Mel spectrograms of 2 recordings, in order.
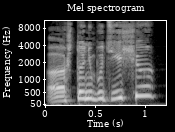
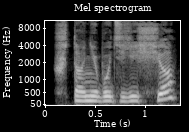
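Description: First: Said in the usual way. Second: Slow, mildly sarcastic question. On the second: A narrator's reading. Cashier to Holly with her pile of sweets, sarcastic. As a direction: draw it out with mock helpfulness. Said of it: "саркастично спросил кассир".

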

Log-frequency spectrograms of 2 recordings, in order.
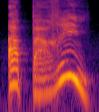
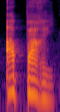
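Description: First: Higher startled cry; astonished exclamation. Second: Said in the usual way. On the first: A narrator's reading. Sir Hassel cries out at news of the body, astonished. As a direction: exclaim it in sudden disbelief. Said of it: "s'écria Sir Hassel en se redressant".

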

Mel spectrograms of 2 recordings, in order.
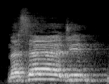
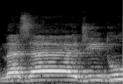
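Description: First: مساجد said slowly as "masaajid", closing on d; pausal ending. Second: مساجد stretched out as "masaajiidu"; damma without tanween. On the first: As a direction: stop مساجد on a vowelless d. (مساجد بسكون الدال مع التمهل) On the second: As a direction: draw out مساجد, ending on open -du. (مساجد بضمة ممدودة بدون تنوين) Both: Shown as a demonstration. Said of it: "بدون تنوين".

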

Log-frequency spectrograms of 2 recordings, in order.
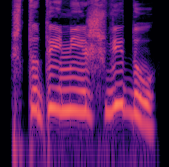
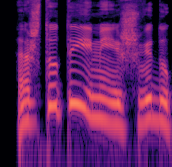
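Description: First: Higher, mildly offended question; sulky. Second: Lightly voiced Kirill. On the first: Girl questions his jibe, mildly sulky and higher. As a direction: ask it with a slight huff. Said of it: "насупилась девушка". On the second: Man throws the girl's question back, evenly. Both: A narrator's reading.

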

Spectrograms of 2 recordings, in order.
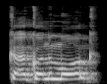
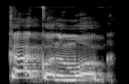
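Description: First: High moan, stress on «он»: «Как ОН мог?»; moaning woman. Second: Slow, high moan, stress on «Как»: «КАК он мог?». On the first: Olivia moans to Mark about Tim, «он» stressed. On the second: Olivia repeats it to Mark, slowly, «Как» stressed. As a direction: drag it out, leaning on «Как». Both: A narrator's reading. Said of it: "стонала она".

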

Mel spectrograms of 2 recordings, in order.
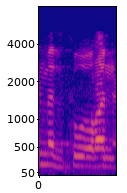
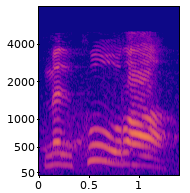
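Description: First: مذكورا ending in an -an nunation sound; wrong nunation. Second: مذكورا ending in a long a, no n, slowly; مذكورا held as meðkura at the pause; pausal long a. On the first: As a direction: say مذكورا as maðkuran, with the final n. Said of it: "لا نقول مذكورا عندما نقف". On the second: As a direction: stop on مذكورا with a plain long a. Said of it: "نقول شنو؟". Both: Shown as a demonstration.

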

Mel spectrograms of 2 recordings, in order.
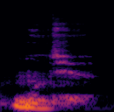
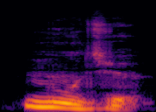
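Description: First: «Mon Dieu!» breathed out much softer, falling; murmured dismay. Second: Dismayed exclamation. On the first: Fouquet, sweating, murmurs in quiet despair to Aramis. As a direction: let «Mon Dieu!» sink to a hushed murmur. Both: A narrator's reading. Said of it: "murmura Fouquet".

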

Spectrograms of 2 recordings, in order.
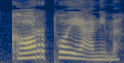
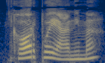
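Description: First: "corpo e anima" as a fervent statement, falling at the end; stress on corpo. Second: "Corpo e anima?" echoed back with a rising tune; questioning echo. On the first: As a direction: vow "corpo" with weight and let "anima" drop. ("corpo e anima" detto con enfasi, tono discendente) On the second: Echoing his words back. ("Corpo e anima?" ripetuto come domanda, tono ascendente) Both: A narrator's reading.

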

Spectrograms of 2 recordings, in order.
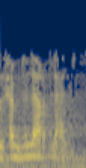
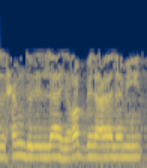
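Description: First: Quieter and quicker, murmured after the imam; follower's echo. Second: Said in the usual way. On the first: Shown as a demonstration. Teacher showing the worshipper echoing the imam, soft and quick. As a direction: echo it softly and fast, like the one behind. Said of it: "أنت تقول". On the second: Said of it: "فإذا بدأ يقرأ الفاتحة قال".

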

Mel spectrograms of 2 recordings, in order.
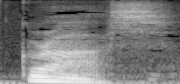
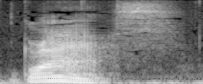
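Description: First: "grass" with a long broad ah vowel, British style. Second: "grass" with a flat short a, American style. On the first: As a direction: say "grass" like "grahss". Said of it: "The British would say". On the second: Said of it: "Americans would say". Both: Shown as a demonstration.

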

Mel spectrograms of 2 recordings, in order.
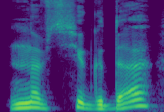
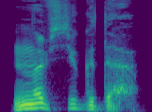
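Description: First: Solemn. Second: Said in the usual way. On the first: A narrator's reading. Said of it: "торжественно произнесла незнакомка". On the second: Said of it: "повторил Вольфганг".

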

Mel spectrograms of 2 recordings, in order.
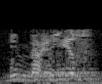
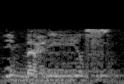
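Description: First: من محيص ending in emphatic th; sad as heavy thaa. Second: من محيص ending in whistling emphatic s; true sad. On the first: Teacher shows the error, محيص with final heavy th. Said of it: "والنطق بالصاد ثاء مفخمة". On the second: Teacher corrects, slow محيص with clear emphatic s. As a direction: draw out محيص onto a clean heavy ص. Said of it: "والصواب". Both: Shown as a demonstration.

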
